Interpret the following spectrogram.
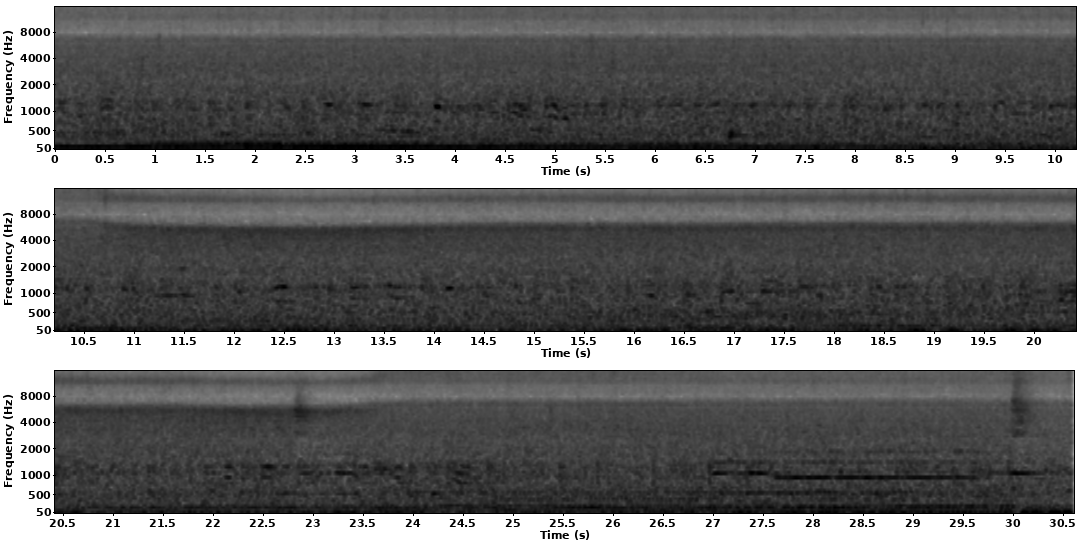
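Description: Heavy tropical downpour making a loud, steady hiss, with the engines of trucks climbing the wet mountain road underneath; a low engine hum is strongest at the start.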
